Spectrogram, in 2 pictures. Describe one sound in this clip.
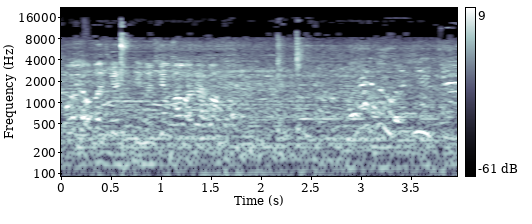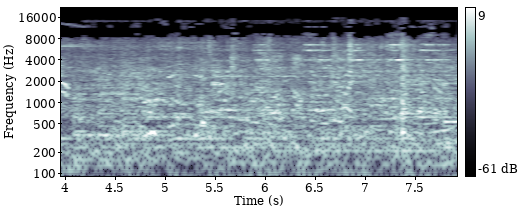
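An arcade game plays loud music and sound effects.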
